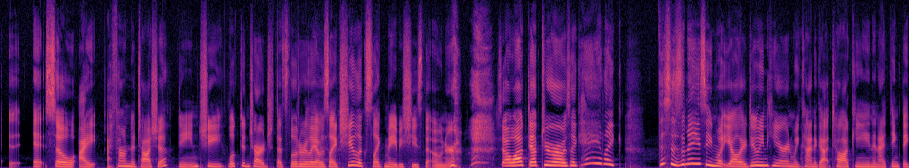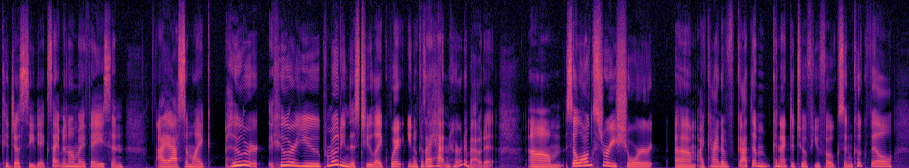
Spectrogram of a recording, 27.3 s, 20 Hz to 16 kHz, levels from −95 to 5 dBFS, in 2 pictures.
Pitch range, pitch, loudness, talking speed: 195-275 Hz, 215 Hz, -29 LUFS, 220 wpm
